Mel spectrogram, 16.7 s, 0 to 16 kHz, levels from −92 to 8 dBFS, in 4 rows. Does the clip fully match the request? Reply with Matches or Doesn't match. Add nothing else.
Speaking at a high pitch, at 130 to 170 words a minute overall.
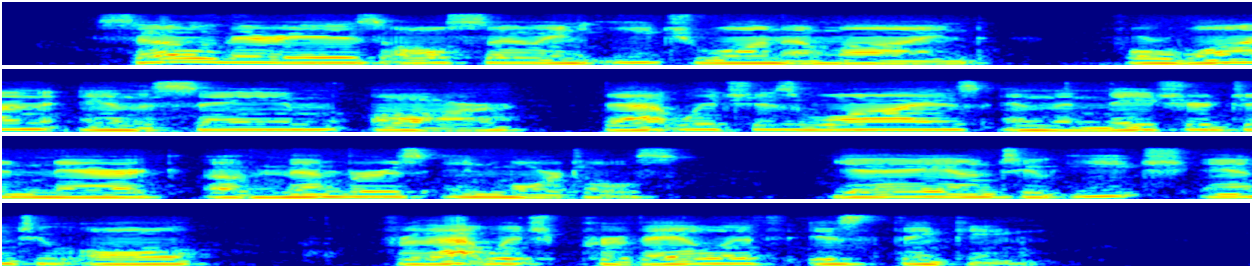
Doesn't match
